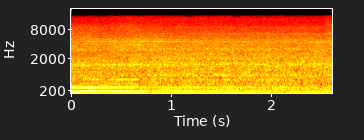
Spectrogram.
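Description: Supercharger whine from a Honda S2000 fitted with a Kraftwerks supercharger and a 30mm pulley, a loud steady high-pitched whine over the engine drone, with no talk.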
